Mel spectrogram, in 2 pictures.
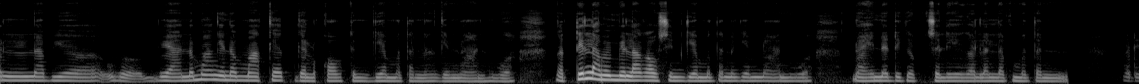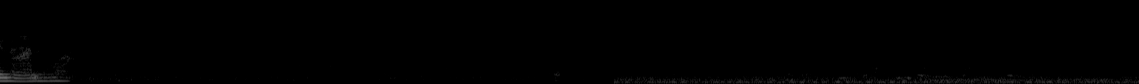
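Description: At 10.68 s the speech cuts out for about 200 ms, then returns duller, boxier and a few decibels quieter, with faint new background noise. This is the pattern of the input switched to a poorer device, likely a change to another microphone or a headset's call profile. On a spectrogram, everything above 4.3 kHz vanishes, leaving a flat ceiling. The waveform shows a gap and then smaller peaks. Full bandwidth and level return at 17.53 s.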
